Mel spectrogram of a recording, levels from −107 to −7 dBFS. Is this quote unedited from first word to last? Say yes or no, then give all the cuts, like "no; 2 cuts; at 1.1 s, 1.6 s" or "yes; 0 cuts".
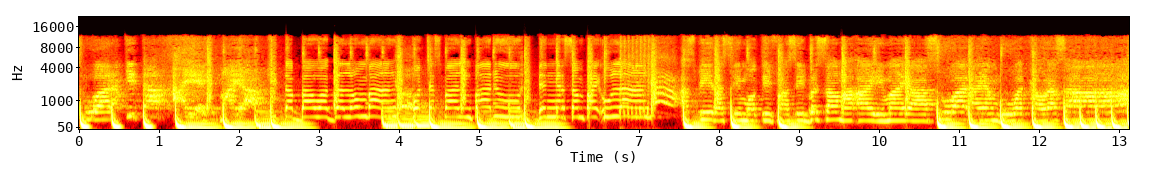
yes; 0 cuts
